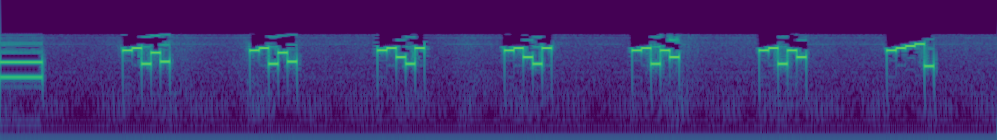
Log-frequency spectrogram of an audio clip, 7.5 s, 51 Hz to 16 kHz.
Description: Five-tone selective call (ZVEI), heard as quick runs of five tones, tones of about 70 ms. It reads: 89273 89273 89529 89529 89285 89285 89001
